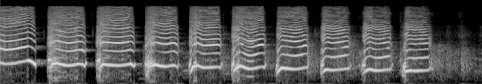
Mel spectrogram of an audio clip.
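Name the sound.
voice imitating an injured dog crying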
